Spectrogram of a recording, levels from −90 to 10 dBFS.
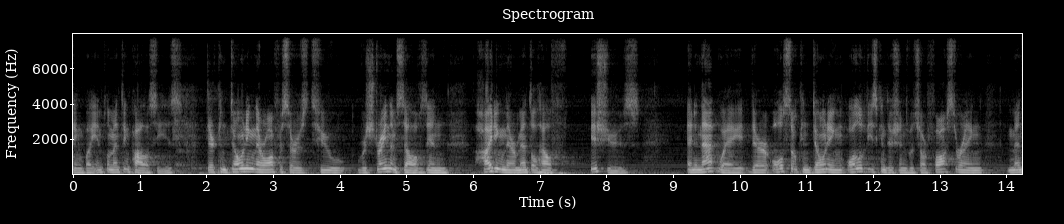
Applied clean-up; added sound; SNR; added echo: none; none; none; reverberation time 0.2 s.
